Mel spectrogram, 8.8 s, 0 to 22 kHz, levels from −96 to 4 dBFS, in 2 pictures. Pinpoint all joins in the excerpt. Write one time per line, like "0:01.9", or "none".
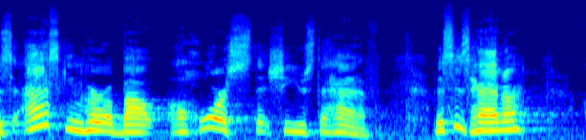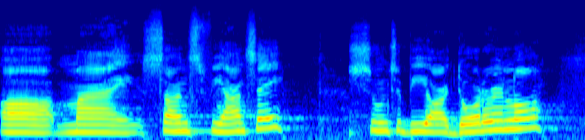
0:07.0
